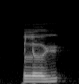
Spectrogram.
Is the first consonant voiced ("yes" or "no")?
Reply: yes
